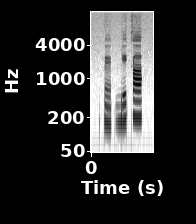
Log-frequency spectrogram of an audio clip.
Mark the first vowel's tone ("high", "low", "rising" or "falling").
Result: low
